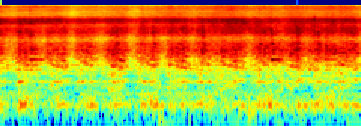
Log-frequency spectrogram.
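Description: Beef frying in hot oil and spice masala in a large metal degh over a wood fire: a steady, loud sizzle as it is stirred with a long iron spatula.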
